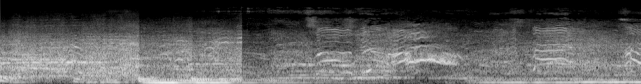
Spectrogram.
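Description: Auditorium crowd cheering and shouting. About a second and a half in, a bass-heavy music track starts over the sound system, with a singing voice on it.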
